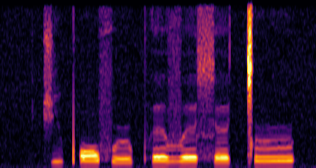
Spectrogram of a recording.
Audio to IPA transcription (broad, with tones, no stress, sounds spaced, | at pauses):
t͡ʃ i˩˧˩ pʼ ɔ˦˥ f ə˞˨˩˦ pʰ ɛ˧˥˧ v ɛ˦˥ ɬ ɛ˧˥˧ ǀ ə˞˦˥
